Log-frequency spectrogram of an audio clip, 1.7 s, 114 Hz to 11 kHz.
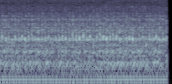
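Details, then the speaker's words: VAZ 2112 1.6 petrol engine after cylinder head repair for a cylinder 4 misfire, likely a burnt or tight valve; now idles steadily and evenly with no misfire or knocking. "Короче, завів машину после капримента головочки. Все чётенько, работає, ровненько."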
